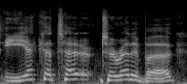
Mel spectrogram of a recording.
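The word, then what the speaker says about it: Yekaterinburg: first I want to hear what what's the pronunciation of that Russian town oh for crying out loud it's yeka terberg oh that's brilliant are used I have a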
